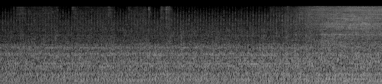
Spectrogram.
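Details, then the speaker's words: Chevrolet Corsa Classic 1.6 (not 16-valve) idling slightly high: steady idle under a constant airy hiss swelling near the end; vacuum leak at the brake booster hose seal. "mas o nosso que ele tá sempre pouquinho acelerar ele tem um barulho diário puxando eu venho aqui olhar"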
